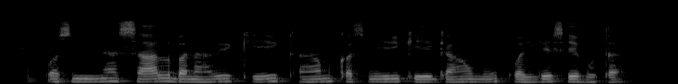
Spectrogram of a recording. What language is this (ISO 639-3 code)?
bho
